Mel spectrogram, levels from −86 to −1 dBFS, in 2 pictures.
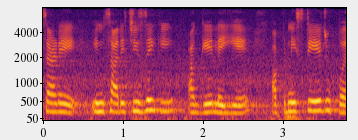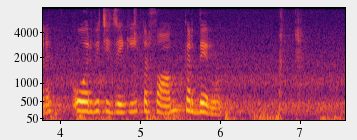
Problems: constant background noise, echo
